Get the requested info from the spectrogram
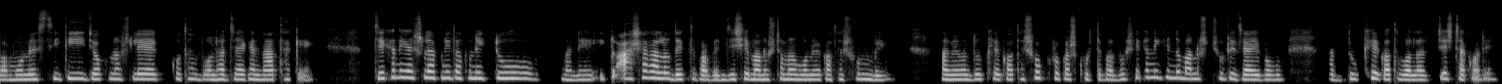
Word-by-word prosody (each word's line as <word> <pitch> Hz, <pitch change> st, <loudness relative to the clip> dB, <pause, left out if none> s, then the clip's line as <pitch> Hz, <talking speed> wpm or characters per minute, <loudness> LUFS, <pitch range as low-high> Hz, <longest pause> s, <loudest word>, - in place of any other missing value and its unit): বা 220 Hz, -, +1 dB
মনের 230 Hz, +1 st, +2 dB
স্থিতি 270 Hz, +1 st, -2 dB, 0.2 s
যখন 245 Hz, +1 st, -1 dB
আসলে 245 Hz, +2 st, -1 dB, 0.3 s
কোথাও 250 Hz, 0 st, -3 dB
বলার 220 Hz, 0 st, +1 dB
জায়গা 235 Hz, +1 st, +2 dB
না 220 Hz, -, +6 dB
থাকে, 235 Hz, 0 st, -6 dB, 0.7 s
যেখানে 320 Hz, +4 st, +1 dB
আসলে 305 Hz, +1 st, +2 dB
আপনি 295 Hz, 0 st, 0 dB
তখন 285 Hz, 0 st, 0 dB
একটু 280 Hz, +2 st, -2 dB, 0.6 s
মানে 215 Hz, 0 st, -2 dB, 0.2 s
একটু 245 Hz, -, -5 dB
আশার 305 Hz, +5 st, 0 dB
আলো 270 Hz, -1 st, +4 dB
দেখতে 250 Hz, +2 st, -1 dB
পাবেন 215 Hz, -1 st, +1 dB
যে -, -, +2 dB
সে 255 Hz, -, +3 dB
মানুষটা 225 Hz, +2 st, +1 dB
আমার 235 Hz, 0 st, +3 dB
মনের 225 Hz, 0 st, +1 dB
কথা 230 Hz, +1 st, -2 dB
শুনবে, 235 Hz, -4 st, 0 dB, 0.6 s
আমি 225 Hz, -1 st, +4 dB
আমার 225 Hz, -1 st, +2 dB
দুঃখের 235 Hz, 0 st, -1 dB
কথা 230 Hz, +1 st, -1 dB
শোক 295 Hz, -1 st, +1 dB
প্রকাশ 245 Hz, -3 st, -1 dB
করতে 235 Hz, 0 st, -5 dB
পারবো, 215 Hz, +1 st, -2 dB
সেখানেই 320 Hz, -1 st, -3 dB
কিন্তু 295 Hz, -1 st, +2 dB
মানুষ 250 Hz, 0 st, 0 dB
ছুটে 265 Hz, -1 st, -2 dB
যায় 225 Hz, -, +6 dB
এবং 220 Hz, 0 st, -2 dB, 0.5 s
তার 230 Hz, -4 st, -6 dB
দুঃখের 250 Hz, +3 st, 0 dB
কথা 230 Hz, +1 st, +2 dB
বলার 215 Hz, -1 st, +3 dB, 0.2 s
চেষ্টা 250 Hz, -2 st, +1 dB
করে। 260 Hz, -, -3 dB
240 Hz, 190 wpm, -23 LUFS, 225-270 Hz, 0.7 s, না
